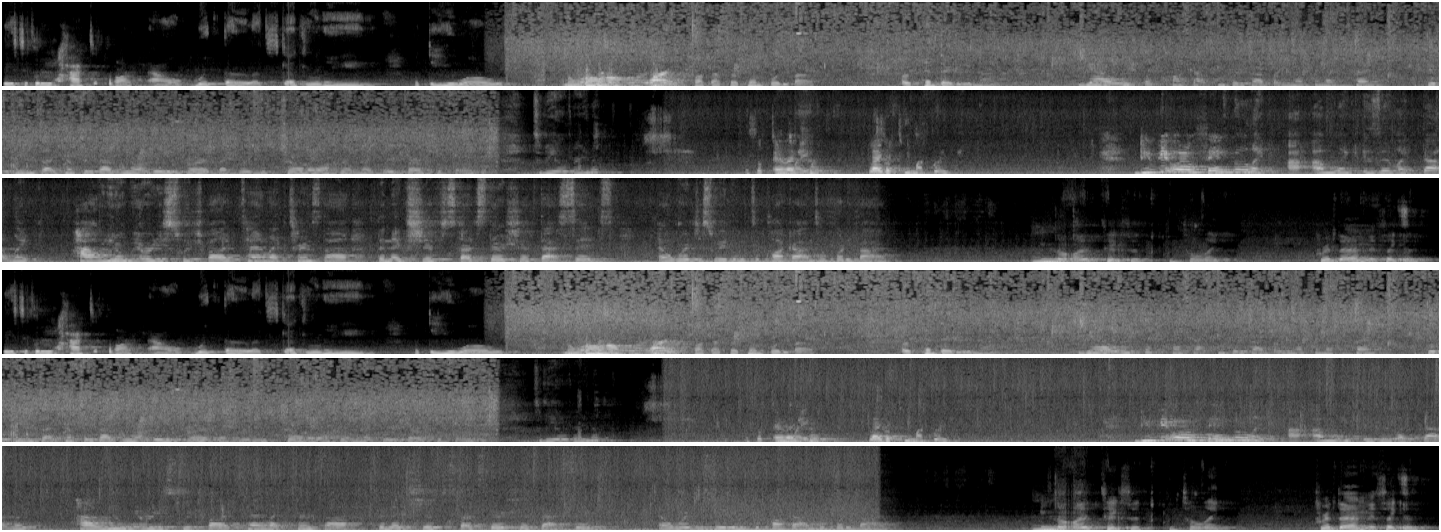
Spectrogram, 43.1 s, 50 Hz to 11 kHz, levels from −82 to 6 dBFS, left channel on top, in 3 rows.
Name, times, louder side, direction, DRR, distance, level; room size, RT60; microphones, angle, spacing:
voice 1, 0.0-5.0 5.6-6.0 6.3-8.3 8.5-10.7 14.1-14.3 19.5-19.8 20.8-22.5 23.4-25.7 35.2-35.3 38.0-39.4 40.7-40.8 41.3-41.9, left 1 dB, 10° left, 0.8 m, -29 dB
sound 1, 4.8-19.4, right 4 dB, 15° right, 0.9 m, -33 dB
voice 2, 5.3-6.9 10.0-10.1 10.7-20.4 22.1-22.6 23.0-23.5 24.9-25.0 25.3-37.6 38.9-39.0, left 1 dB, 75° left, 3.2 m, -27 dB
voice 3, 14.2-14.5 39.1-40.1 40.4-40.9 41.9-42.9, right 2 dB, 65° right, 1.5 m, -29 dB
sound 2, 21.0-37.5, right 3 dB, 80° right, 1.3 m, -37 dB
26.0 x 15.5 x 9.0 m
head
